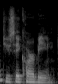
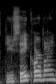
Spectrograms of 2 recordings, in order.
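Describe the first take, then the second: First: "carbine" ending like bean; carbine as car-been. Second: "carbine" ending like mine, higher and louder; carbine as car-bine. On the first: Streamer offers chat the other pronunciation, carbine as car-been. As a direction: ask with the end of "carbine" said as been. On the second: Streamer polls chat on pronunciation, carbine as car-bine. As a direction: ask with "carbine" rhyming its end with line. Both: Shown as a demonstration. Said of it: "how do you guys pronounce".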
